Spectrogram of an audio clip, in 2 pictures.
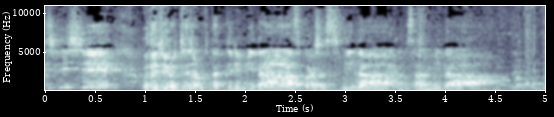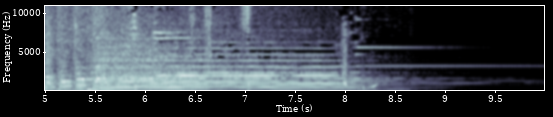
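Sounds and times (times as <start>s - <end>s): cartoon plop effect: 8.0s - 8.5s.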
